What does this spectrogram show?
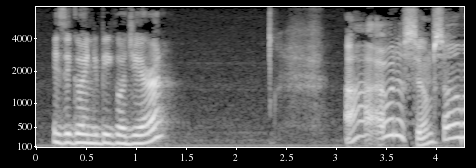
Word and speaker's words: Gojira: was brought to America the first movie is Gojira in Japanese or in Japan and in America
